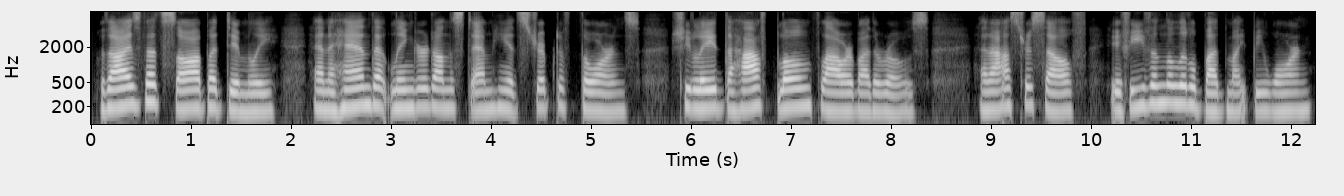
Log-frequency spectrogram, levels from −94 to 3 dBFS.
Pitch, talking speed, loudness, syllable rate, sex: 185 Hz, 190 wpm, -19 LUFS, 4.5 syllables/s, female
